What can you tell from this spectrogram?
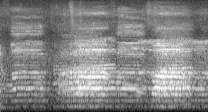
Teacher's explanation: নিচের ঠোঁটের পেট সামনের উপরে দুই দাঁতের আগার সঙ্গে লাগাইয়া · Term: 14 নম্বর মাখরাজ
